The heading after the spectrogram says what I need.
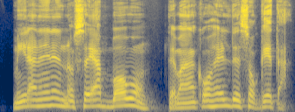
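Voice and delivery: Puerto Rican Spanish, scolding mother; Puerto Rican accent. Retold or imitated. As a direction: warn him like a Puerto Rican mom. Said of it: "My mother would say".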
